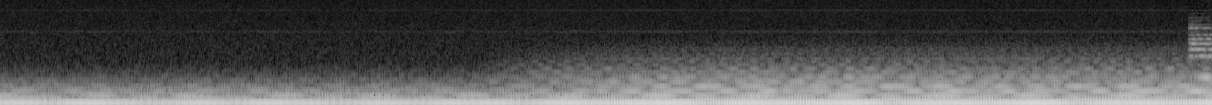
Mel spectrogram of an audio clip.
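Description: Ambient outro music: a deep, steady synthesiser drone with layered tones pulsing slowly, filling out and growing brighter from about halfway through.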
